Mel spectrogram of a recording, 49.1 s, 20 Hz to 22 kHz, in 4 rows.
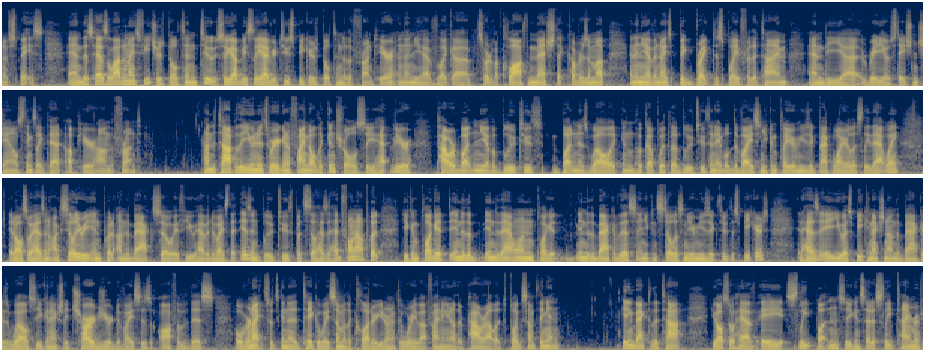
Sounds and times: Speech: 0.0 - 14.2, 14.9 - 44.3, 45.0 - 49.1.

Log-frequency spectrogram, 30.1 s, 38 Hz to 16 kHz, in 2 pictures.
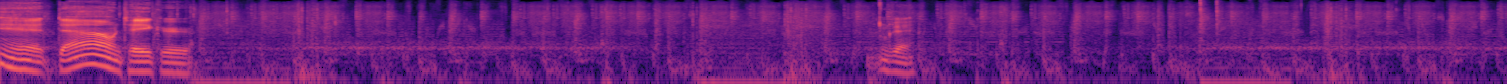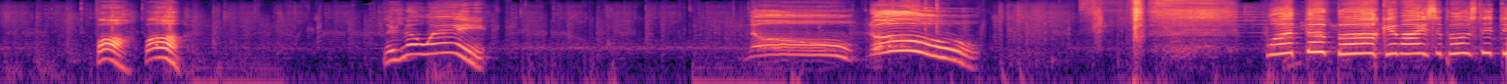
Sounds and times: Speech: 0.0 - 2.0, 8.7 - 9.2, 16.0 - 17.0, 18.9 - 20.0, 22.5 - 24.9, 27.7 - 30.1.

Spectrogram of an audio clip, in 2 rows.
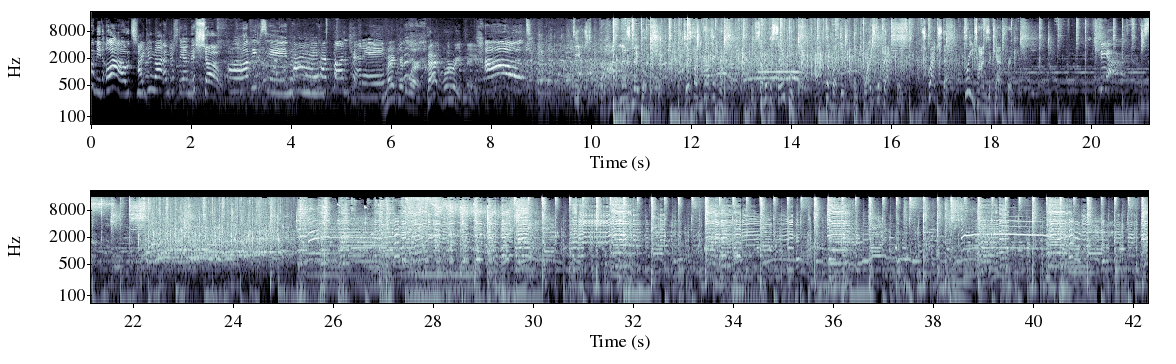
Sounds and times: Laughter: 5.8 - 7.9, 8.5 - 11.6.

